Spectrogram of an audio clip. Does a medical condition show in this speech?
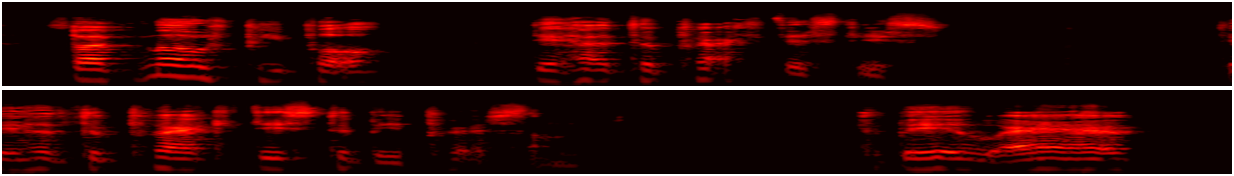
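Yes: cerebral palsy.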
